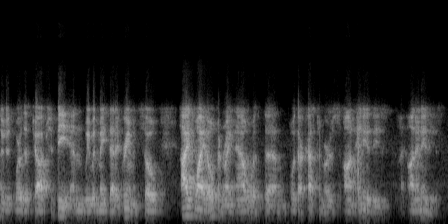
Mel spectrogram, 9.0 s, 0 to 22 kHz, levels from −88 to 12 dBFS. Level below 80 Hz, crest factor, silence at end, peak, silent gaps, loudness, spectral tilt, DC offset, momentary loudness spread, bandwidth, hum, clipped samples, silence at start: -70 dBFS; 22 dB; 0.25 s; -2 dBFS; none; -23 LUFS; -6 dB/octave; under 0.1%; 15 LU; 6.8 kHz; none; under 0.1%; 0 s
